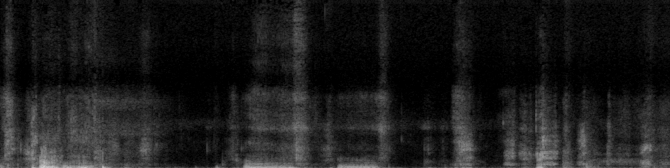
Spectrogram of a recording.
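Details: Female Boxer dog indoors in a bedroom at bedtime, in a playful mood: low, rumbling growl bursts about a second long, three in all, separated by short pauses.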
